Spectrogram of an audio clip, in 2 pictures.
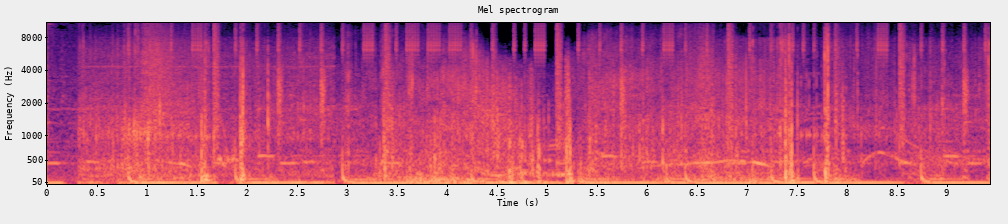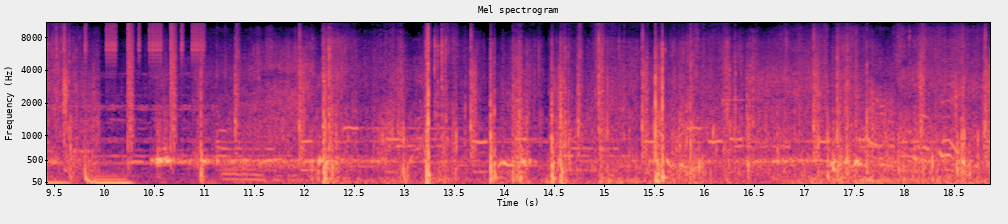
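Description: Background music over Onewheel electric boards riding a dirt trail, with many sharp knocks and scrapes from the boards and tyres on the ground.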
